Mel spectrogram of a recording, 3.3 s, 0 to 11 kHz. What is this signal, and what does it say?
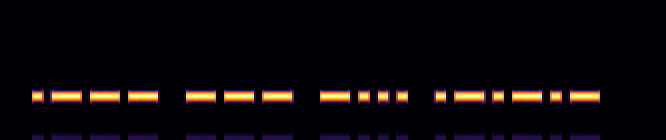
Morse code, heard as a keyed tone, about 25 wpm, 1000 Hz. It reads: JOB.
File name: qotdfiles / 25wpm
